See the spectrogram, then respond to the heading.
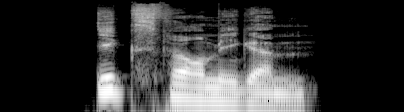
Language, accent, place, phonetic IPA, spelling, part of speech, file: German, Germany, Berlin, [ˈɪksˌfœʁmɪɡəm], x-förmigem, adjective, De-x-förmigem.ogg
- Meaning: strong dative masculine/neuter singular of x-förmig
